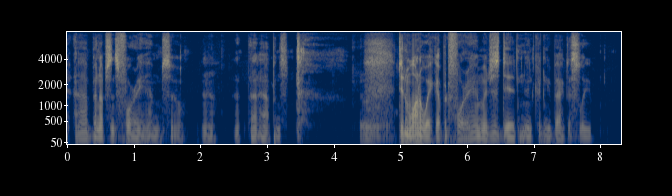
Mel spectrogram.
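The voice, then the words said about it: Tired-sounding voice. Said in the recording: “I'm tired, as I'm sure you can hear in my voice. ... Just a little tired.”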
